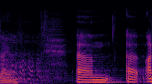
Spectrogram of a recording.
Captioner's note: laughter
